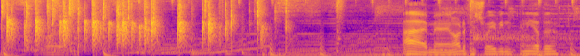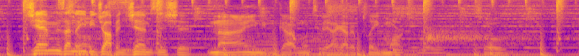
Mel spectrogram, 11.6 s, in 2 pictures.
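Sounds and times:
audience clapping: 0.0s - 3.0s
speech: 4.0s - 11.0s.

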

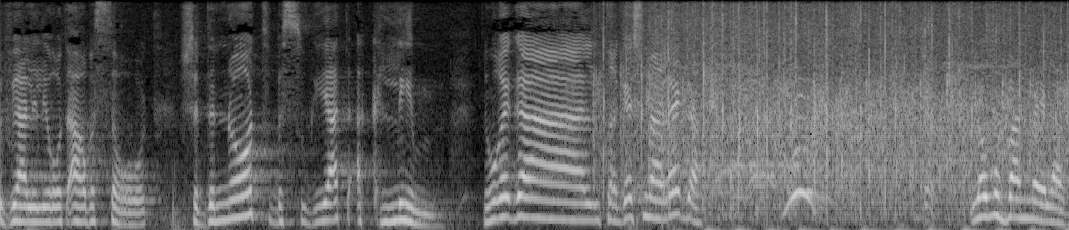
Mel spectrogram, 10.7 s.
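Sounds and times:
speech: 0.0s - 7.4s, 9.7s - 10.6s
crowd applause: 5.9s - 10.6s.

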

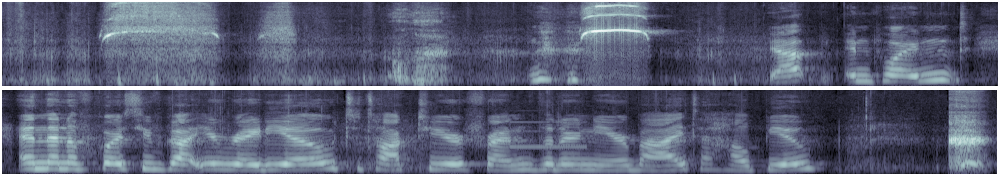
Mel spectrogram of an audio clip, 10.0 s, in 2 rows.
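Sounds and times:
safety whistle blasts: 2.9s - 3.4s
speech: 3.9s - 9.9s.

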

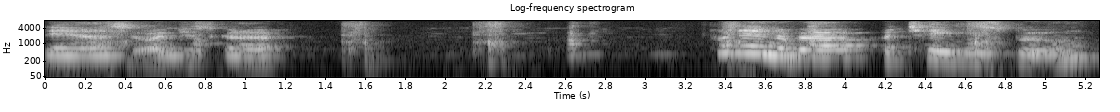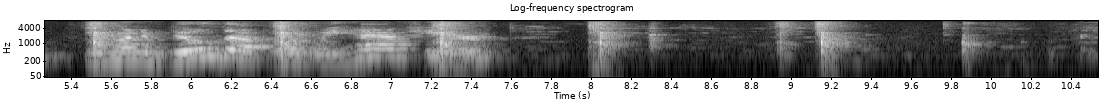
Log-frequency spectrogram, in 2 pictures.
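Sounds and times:
speech: 0.0s - 1.7s, 3.4s - 8.1s
knife chopping onion: 0.2s - 2.8s, 4.5s - 10.0s.

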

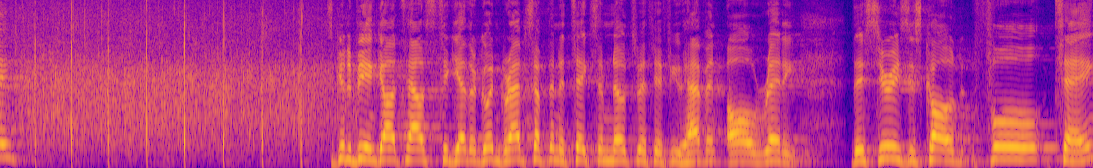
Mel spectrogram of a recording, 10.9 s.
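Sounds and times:
church congregation applauding: 0.0s - 4.2s
speech: 3.3s - 10.9s.

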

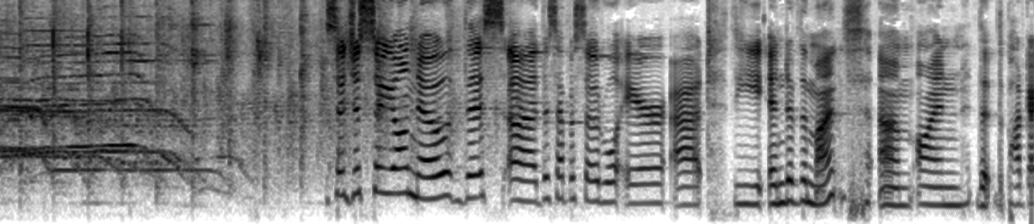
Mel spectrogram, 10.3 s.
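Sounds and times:
live audience applause: 0.0s - 4.9s
speech: 3.4s - 10.3s.

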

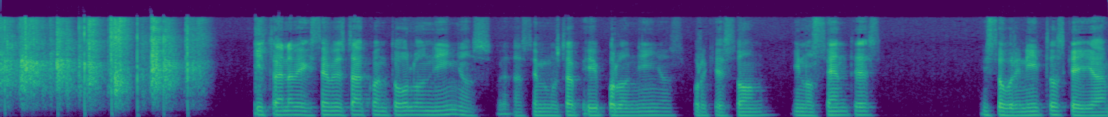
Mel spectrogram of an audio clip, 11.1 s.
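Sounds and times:
audience clapping: 0.0s - 2.2s
speech: 2.6s - 8.9s, 9.8s - 11.0s.

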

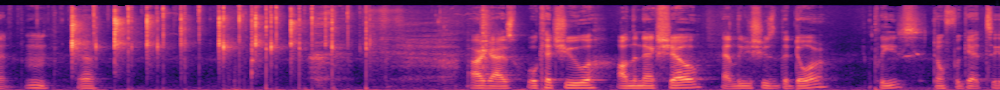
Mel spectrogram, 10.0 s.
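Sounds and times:
speech: 0.0s - 1.1s, 4.7s - 9.9s
crisp finger snaps: 0.5s - 3.9s.

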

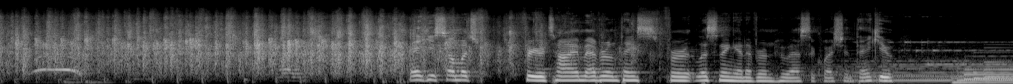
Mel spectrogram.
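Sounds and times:
round of applause: 0.0s - 6.6s
speech: 4.1s - 9.2s.

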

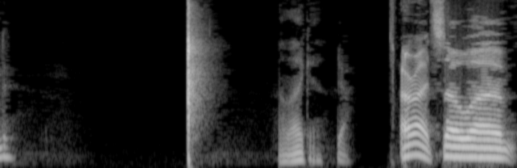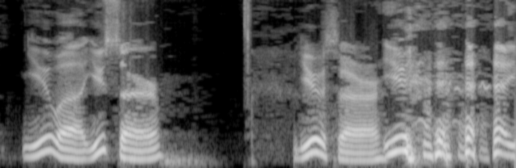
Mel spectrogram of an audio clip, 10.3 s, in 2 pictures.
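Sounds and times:
speech: 0.0s - 0.2s, 2.8s - 7.0s, 8.1s - 10.3s
hand clap to sync recording: 1.9s - 2.2s
laughter: 9.0s - 10.3s.

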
